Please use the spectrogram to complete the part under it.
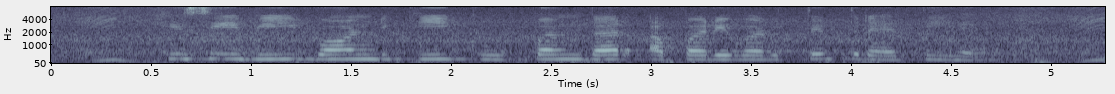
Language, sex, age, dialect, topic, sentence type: Hindi, female, 18-24, Kanauji Braj Bhasha, banking, statement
